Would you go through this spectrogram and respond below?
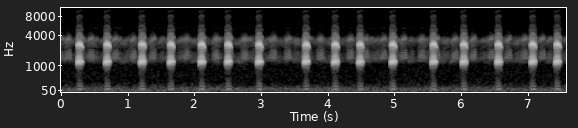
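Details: Fejervarya kawamurai, recorded in rice paddies along the Kamo River, Itoshima, Fukuoka, Japan, calls with brief sharp croaks repeated just over twice a second in uneven rhythm, quieter frogs murmuring in the background.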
